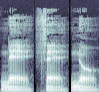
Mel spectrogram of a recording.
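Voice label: "netheno", concatenated syllables; Affixing experiment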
